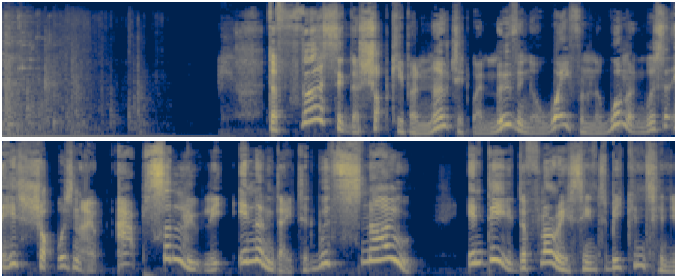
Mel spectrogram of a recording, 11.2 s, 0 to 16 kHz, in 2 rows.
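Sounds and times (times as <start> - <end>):
glass snow globe shattering on a hard floor: 0.0 - 1.2
speech: 2.2 - 11.2.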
